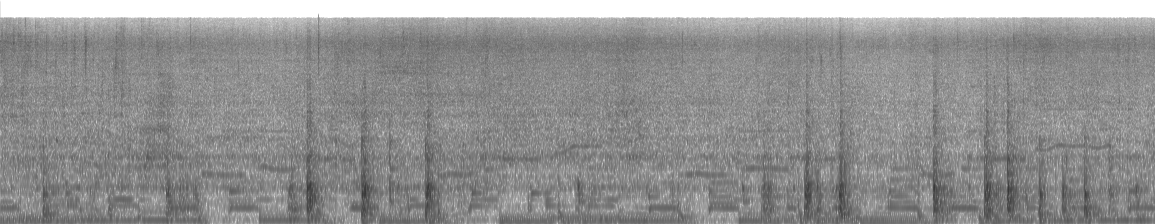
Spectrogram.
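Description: Chicken and ground spices sizzling in hot oil in a stainless steel pot while being stirred with a wooden spatula, which scrapes and knocks against the pot now and then.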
